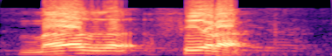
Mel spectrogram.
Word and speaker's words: مغفرة: if we stop on this word we pronounce it مَغْفِرَة يعني the ta marbuta is pronounced like ha with no voweling مَغْفِرَة مَغْفِرَة مَغْفِرَة with if we keep reading we say مَغْفِرَةٌ مَغْفِرَةٌ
